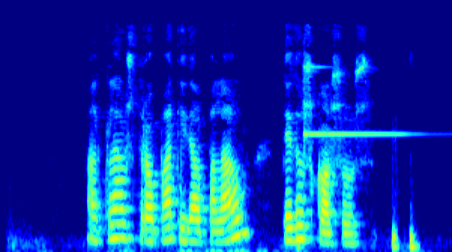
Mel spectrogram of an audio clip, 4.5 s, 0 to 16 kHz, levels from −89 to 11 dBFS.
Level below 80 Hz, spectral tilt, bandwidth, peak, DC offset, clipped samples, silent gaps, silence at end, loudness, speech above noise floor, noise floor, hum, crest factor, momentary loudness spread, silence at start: -50 dBFS; -5.5 dB/octave; 11.5 kHz; -10 dBFS; under 0.1%; under 0.1%; none; 0.35 s; -30 LUFS; 40 dB; -69 dBFS; none; 20 dB; 11 LU; 0.85 s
